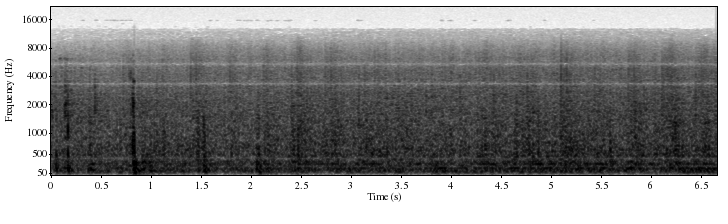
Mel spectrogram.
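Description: Steady hiss and crackle of an old 1930s optical film soundtrack, with one sharp knock just under a second in.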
